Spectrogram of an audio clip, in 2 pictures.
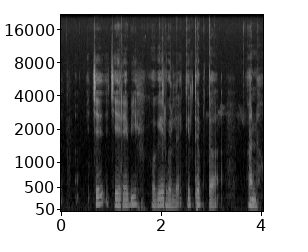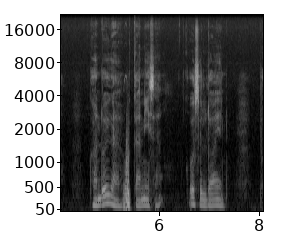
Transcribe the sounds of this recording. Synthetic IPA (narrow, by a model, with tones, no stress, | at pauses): t͡ʃe˦t͡ʃe˨ɾʔe˨bi˦kko˨ke˦ɾko˨lḛ˨ki˦te˦ptɔ̰ː˨˦ | ndɔ˨ | ka˨ndo˦i˦ka˨ka˨nɪ˨sa˨ | ko˦su˨ldɔ˦e˦n | p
